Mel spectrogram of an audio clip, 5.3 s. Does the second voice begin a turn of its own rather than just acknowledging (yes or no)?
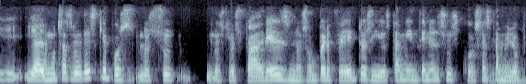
no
